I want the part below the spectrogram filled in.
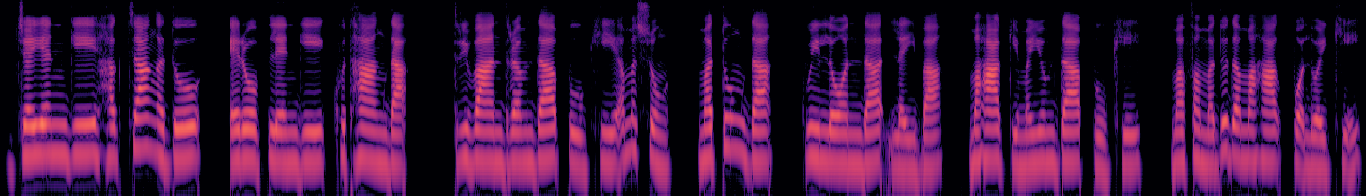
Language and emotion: Manipuri, neutral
